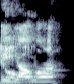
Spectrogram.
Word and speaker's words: Eyala: Ayala. Yeah, E-Y-A-L-A.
